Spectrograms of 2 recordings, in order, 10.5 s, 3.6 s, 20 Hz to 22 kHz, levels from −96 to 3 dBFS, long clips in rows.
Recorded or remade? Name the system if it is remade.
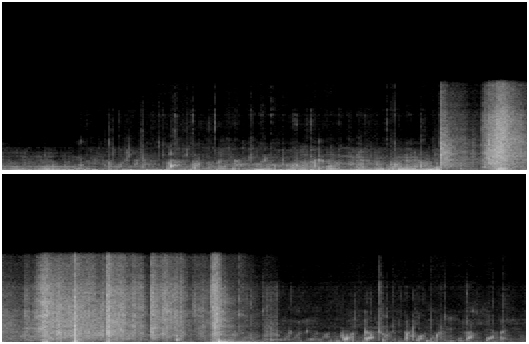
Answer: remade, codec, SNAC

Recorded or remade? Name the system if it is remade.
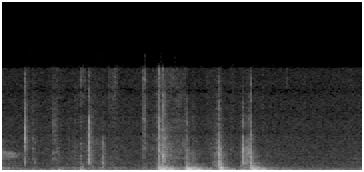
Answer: recorded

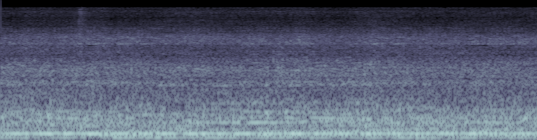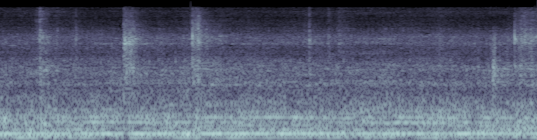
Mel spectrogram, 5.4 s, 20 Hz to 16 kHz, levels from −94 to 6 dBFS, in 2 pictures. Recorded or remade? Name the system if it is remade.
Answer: remade, codec, SNAC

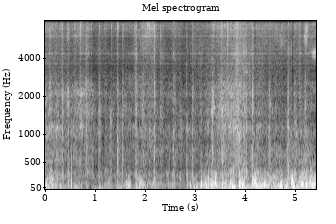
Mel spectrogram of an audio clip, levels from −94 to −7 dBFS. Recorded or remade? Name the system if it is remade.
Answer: remade, codec, SNAC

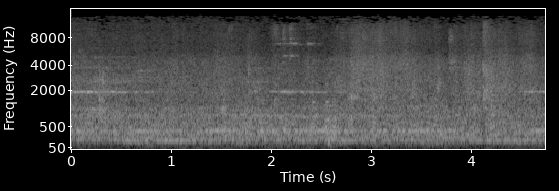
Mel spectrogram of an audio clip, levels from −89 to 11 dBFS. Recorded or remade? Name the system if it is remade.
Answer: recorded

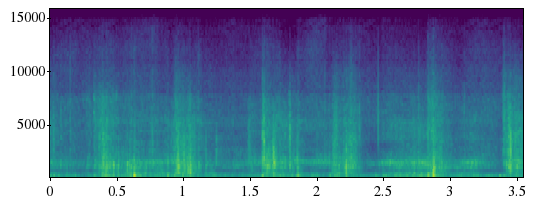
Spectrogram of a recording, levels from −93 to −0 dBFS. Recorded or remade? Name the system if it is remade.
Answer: remade, codec, SNAC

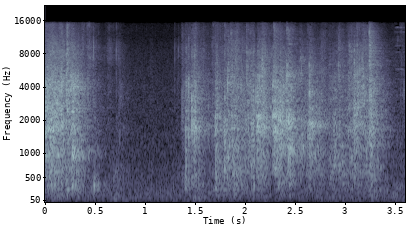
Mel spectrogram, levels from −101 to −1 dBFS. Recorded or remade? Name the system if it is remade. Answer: recorded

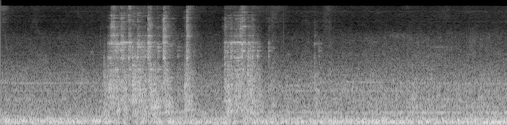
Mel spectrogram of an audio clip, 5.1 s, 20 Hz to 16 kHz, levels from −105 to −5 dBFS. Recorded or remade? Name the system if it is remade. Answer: recorded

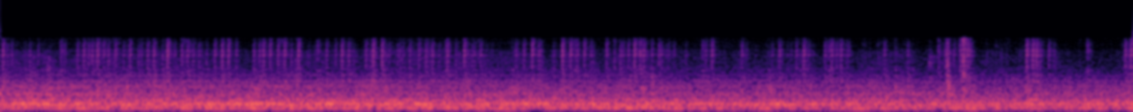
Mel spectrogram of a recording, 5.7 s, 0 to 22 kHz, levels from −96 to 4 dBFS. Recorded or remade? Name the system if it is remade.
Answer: recorded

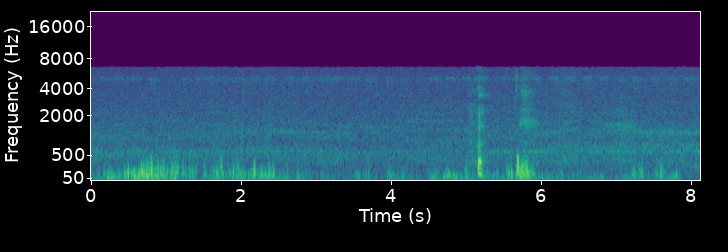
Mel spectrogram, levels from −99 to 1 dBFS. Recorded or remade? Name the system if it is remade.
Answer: recorded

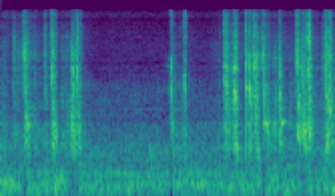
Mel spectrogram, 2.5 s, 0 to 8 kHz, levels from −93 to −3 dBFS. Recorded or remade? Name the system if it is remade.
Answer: remade, codec, SNAC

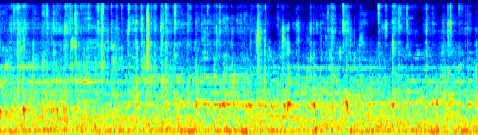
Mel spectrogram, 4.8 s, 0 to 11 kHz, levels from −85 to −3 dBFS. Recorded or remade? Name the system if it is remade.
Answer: remade, codec, SNAC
